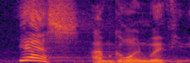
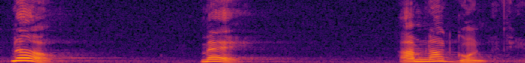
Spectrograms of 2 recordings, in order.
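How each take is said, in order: First: Low, assured reply; matter-of-fact acted yes; affirmative answer. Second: Firm, separated refusal; measured acted refusal; negative answer. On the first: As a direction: answer "Yes" firmly, then settle lower. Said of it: "you expect a yes answer". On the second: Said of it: "you expect a no answer". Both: Shown as a demonstration.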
